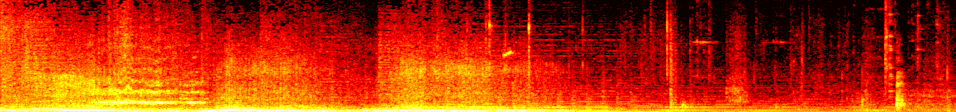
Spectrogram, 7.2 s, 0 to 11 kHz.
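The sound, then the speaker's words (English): A stock car roars past at speed on a fast lap timed at 31 seconds flat, its engine note sweeping and shifting, with tires skidding and squealing before the sound fades into a quieter rumble with faint clicks. “That was fast. Yeah? 31 flat. That's good enough to take the pole in the last race here.”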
